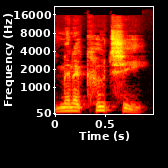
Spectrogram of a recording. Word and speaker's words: Minicucci: He writes, "Guys, his name is Ben Minicucci. Pronounced Minicucci.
